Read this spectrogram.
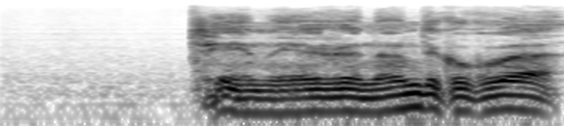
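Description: A middle-aged man asks a question in a low, gruff voice.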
